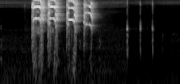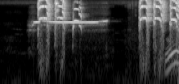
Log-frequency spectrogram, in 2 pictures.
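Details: Green parrot giving bursts of harsh, grating screeches, with a drawn-out nasal squawk in the middle and a few sharp clicks in a brief quiet gap between calls.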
